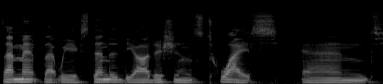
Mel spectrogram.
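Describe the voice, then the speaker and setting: A man speaking as interviewer and director in a relaxed conversation recorded in a sound studio. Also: lowish voice, takes it slowly, clear, resonant tone, dry recording. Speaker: interviewer, audio drama director.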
